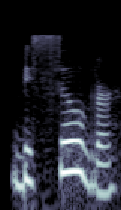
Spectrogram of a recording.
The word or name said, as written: besilver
